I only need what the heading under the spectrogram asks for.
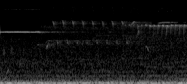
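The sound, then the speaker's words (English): A kingfisher's chattering call as it comes by, a quick run of high, evenly spaced notes, fairly faint over a steady low rumble of background noise, with no talking. “That chattering is a kingfisher coming by.”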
